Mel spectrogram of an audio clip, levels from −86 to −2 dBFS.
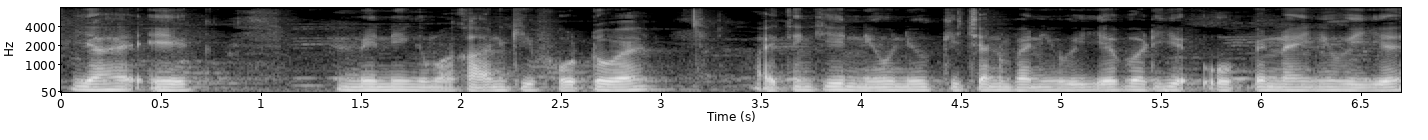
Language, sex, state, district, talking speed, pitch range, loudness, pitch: Hindi, male, Haryana, Charkhi Dadri, 195 wpm, 105-110 Hz, -17 LUFS, 105 Hz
